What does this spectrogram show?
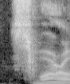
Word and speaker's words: saguaro: is the word is saguaro pronounced with a w not a g ah there you go saguaro of course tomorrow yes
